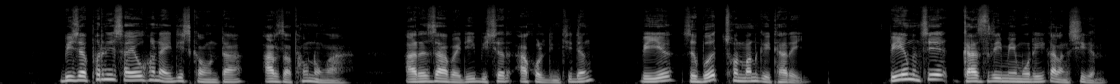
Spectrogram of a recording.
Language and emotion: Bodo, disgusted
